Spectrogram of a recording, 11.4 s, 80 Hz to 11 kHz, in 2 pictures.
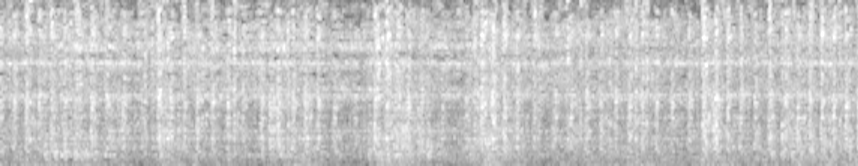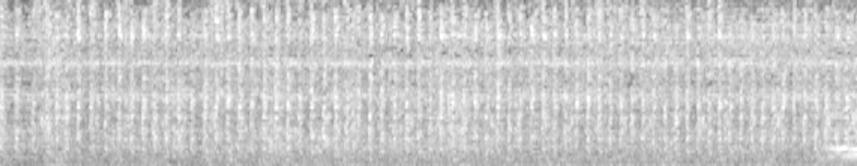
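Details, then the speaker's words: Carbureted V8 in a 1971 Ford Torino with a fuel delivery problem (spark plugs ruled out), being bottle-fed from a gas can; deep, uneven burble sagging then steadying, no valve-train noise, slight exhaust leak: stumbling from suspected fuel starvation. "So let's see if we can get it going good enough. Maybe to pull some fuel up out of that gas can. She's trying. She's definitely trying."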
